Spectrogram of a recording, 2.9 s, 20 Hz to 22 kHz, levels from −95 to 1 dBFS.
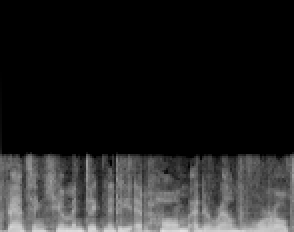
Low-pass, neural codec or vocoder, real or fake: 7.2 kHz; codec, 16 kHz in and 24 kHz out, 1.1 kbps, FireRedTTS-2 codec; fake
